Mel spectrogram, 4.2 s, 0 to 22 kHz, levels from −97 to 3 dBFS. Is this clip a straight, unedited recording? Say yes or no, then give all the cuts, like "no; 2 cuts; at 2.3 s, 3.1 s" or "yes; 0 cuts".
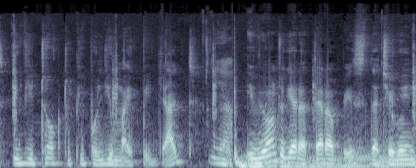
no; 1 cut; at 2.3 s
